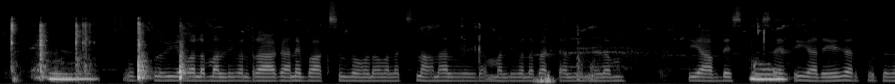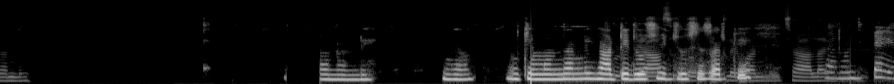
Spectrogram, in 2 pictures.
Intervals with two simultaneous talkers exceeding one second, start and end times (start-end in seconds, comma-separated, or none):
14.6-16.4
